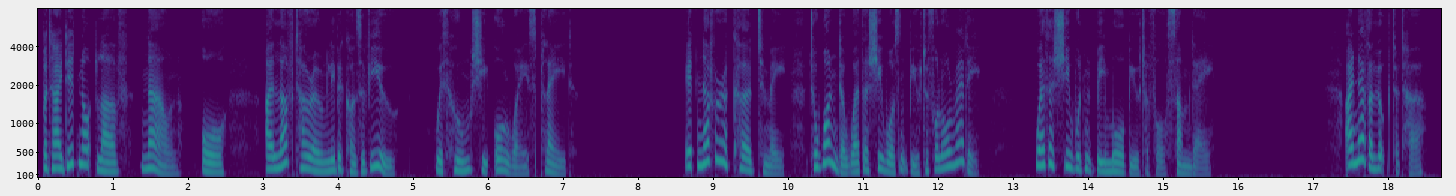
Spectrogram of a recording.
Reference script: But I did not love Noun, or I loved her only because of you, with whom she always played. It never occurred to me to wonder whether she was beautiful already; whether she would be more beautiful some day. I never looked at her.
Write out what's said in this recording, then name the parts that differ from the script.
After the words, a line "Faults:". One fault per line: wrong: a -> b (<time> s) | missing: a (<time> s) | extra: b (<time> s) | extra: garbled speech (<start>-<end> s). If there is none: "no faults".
But I did not love Noun, or I loved her only because of you, with whom she always played. It never occurred to me to wonder whether she wasn't beautiful already; whether she wouldn't be more beautiful some day. I never looked at her.
Faults:
wrong: was -> wasn't (11.3 s)
wrong: would -> wouldn't (13.8 s)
